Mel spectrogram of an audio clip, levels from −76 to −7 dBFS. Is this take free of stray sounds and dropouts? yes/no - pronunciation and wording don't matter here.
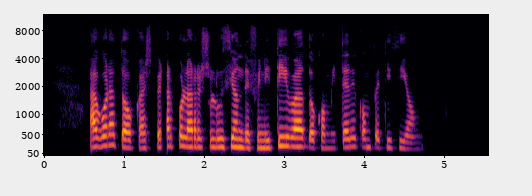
no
